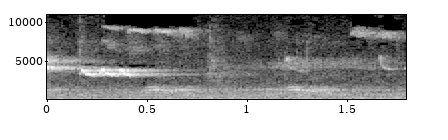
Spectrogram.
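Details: A young Narcissus flycatcher sings in Mizumoto Park, Japan, on 1 May 2023: a brief, bright, high whistled phrase with a quick trill, followed by thinner fading notes over faint outdoor background.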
